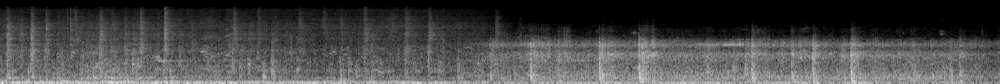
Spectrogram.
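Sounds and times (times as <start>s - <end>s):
train rumble: 0.0s - 10.0s
wheels clacking over rail joints: 0.0s - 10.0s
high wheel squeal: 4.7s - 9.6s.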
